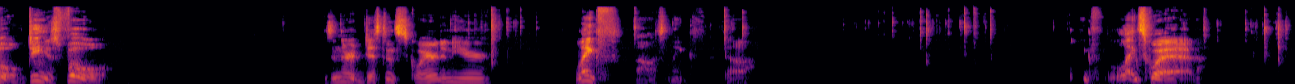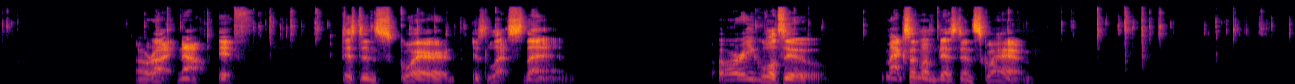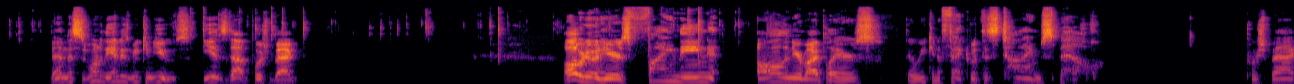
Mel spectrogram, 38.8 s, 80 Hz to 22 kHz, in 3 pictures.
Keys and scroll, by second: 2.5-5.2 typing, 6.6-7.5 typing, 8.2 Return, 8.5-10.1 typing, 10.7 Tab, 10.8 Tab, 10.9 Tab, 11.8 Escape, 12.2 Escape, 12.5 typing, 13.7-17.6 typing, 19.6-25.9 typing, 27.3-33.1 typing, 35.1 typing.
